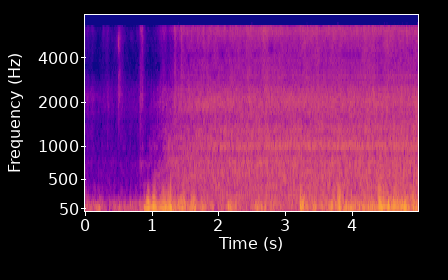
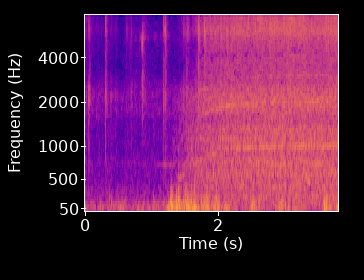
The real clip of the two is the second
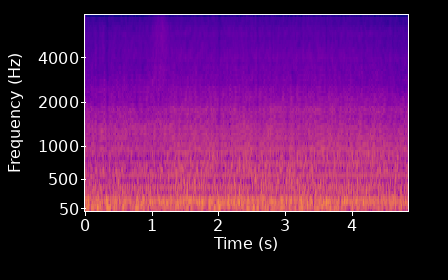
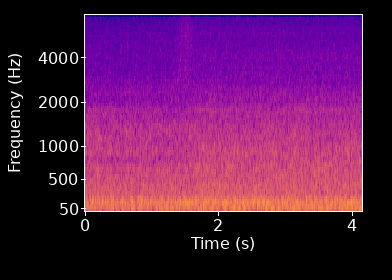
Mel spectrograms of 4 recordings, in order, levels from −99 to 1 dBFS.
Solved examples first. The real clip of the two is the second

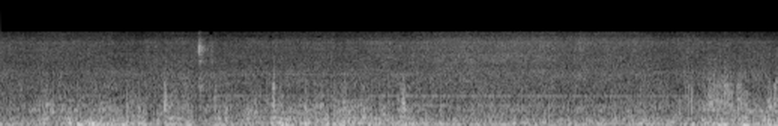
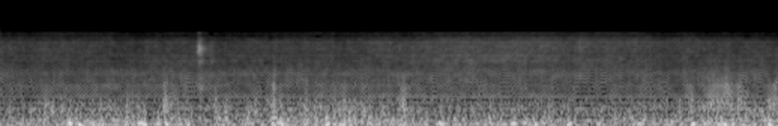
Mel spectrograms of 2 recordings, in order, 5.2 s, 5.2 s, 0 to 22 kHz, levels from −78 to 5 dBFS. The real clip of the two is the first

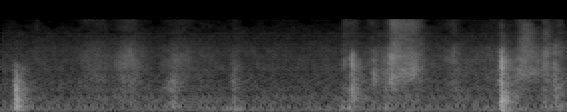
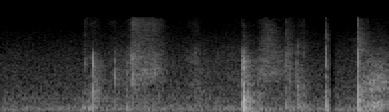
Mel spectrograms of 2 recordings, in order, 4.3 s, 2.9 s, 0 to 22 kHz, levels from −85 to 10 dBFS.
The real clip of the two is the second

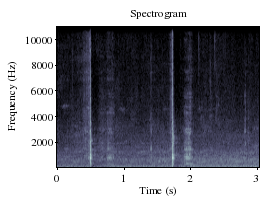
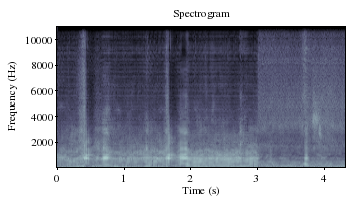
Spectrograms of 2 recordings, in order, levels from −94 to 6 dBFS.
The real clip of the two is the first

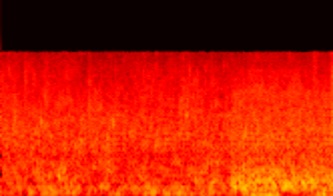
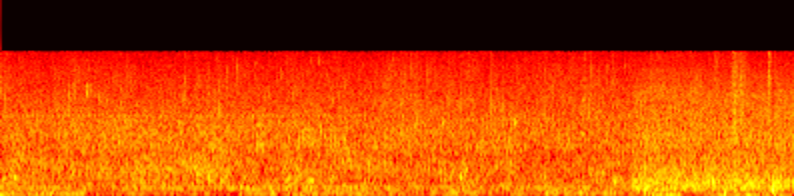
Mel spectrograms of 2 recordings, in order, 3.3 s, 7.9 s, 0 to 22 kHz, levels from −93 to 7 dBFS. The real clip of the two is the second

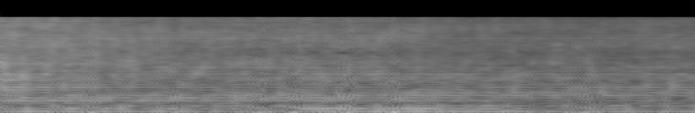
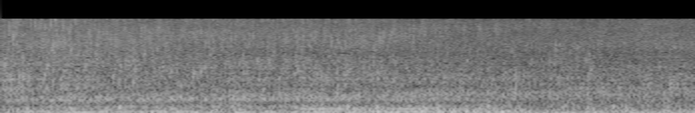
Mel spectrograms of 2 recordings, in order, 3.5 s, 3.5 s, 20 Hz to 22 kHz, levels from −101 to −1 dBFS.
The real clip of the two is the second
